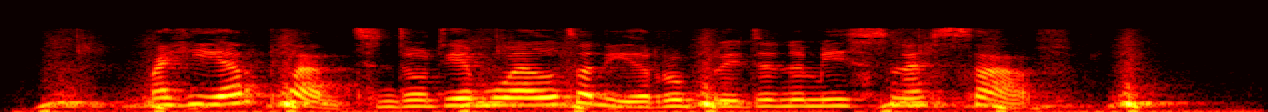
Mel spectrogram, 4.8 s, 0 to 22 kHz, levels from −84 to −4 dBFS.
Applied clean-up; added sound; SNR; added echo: none; Whoosh, swoosh, swish; 3 dB; none.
